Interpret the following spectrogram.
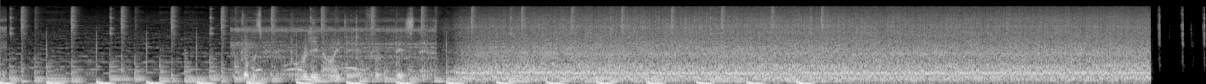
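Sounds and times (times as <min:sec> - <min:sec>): music beat: 0:00.0 - 0:08.8
propane burner roaring: 0:02.3 - 0:11.6.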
